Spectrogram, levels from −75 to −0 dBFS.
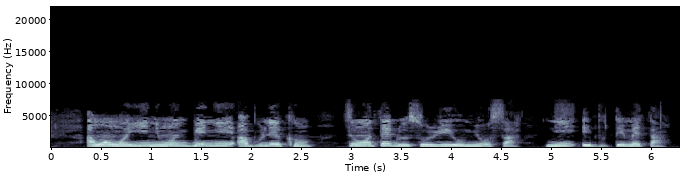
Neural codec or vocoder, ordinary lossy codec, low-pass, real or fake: none; AAC, 24 kbps; 7.2 kHz; real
